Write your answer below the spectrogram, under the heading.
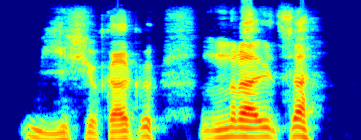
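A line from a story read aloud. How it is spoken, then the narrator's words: Groaning. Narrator (Russian): простонал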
